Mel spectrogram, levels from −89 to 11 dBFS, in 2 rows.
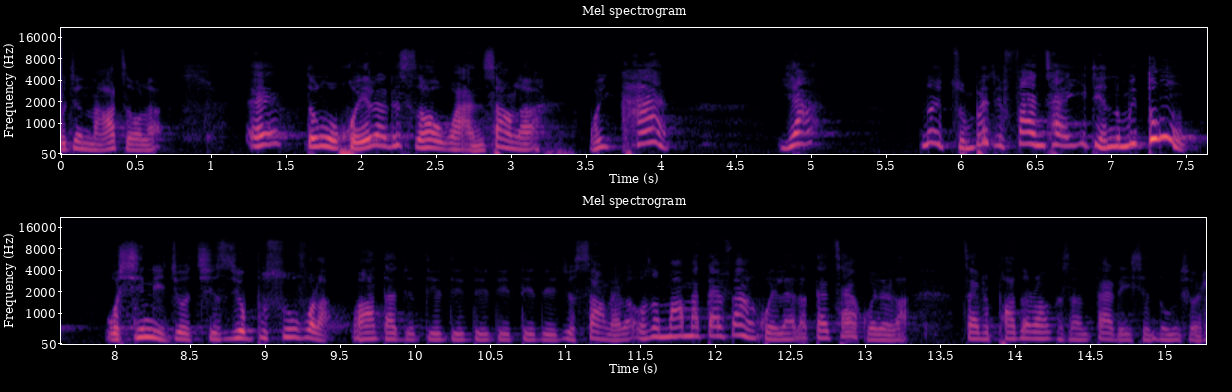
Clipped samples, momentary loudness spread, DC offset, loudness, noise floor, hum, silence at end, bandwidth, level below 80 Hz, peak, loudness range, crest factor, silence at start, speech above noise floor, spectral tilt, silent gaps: under 0.1%; 14 LU; under 0.1%; -38 LUFS; -80 dBFS; none; 0 s; 11 kHz; -60 dBFS; -14 dBFS; 9 LU; 24 dB; 0 s; 43 dB; -6.5 dB/octave; none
